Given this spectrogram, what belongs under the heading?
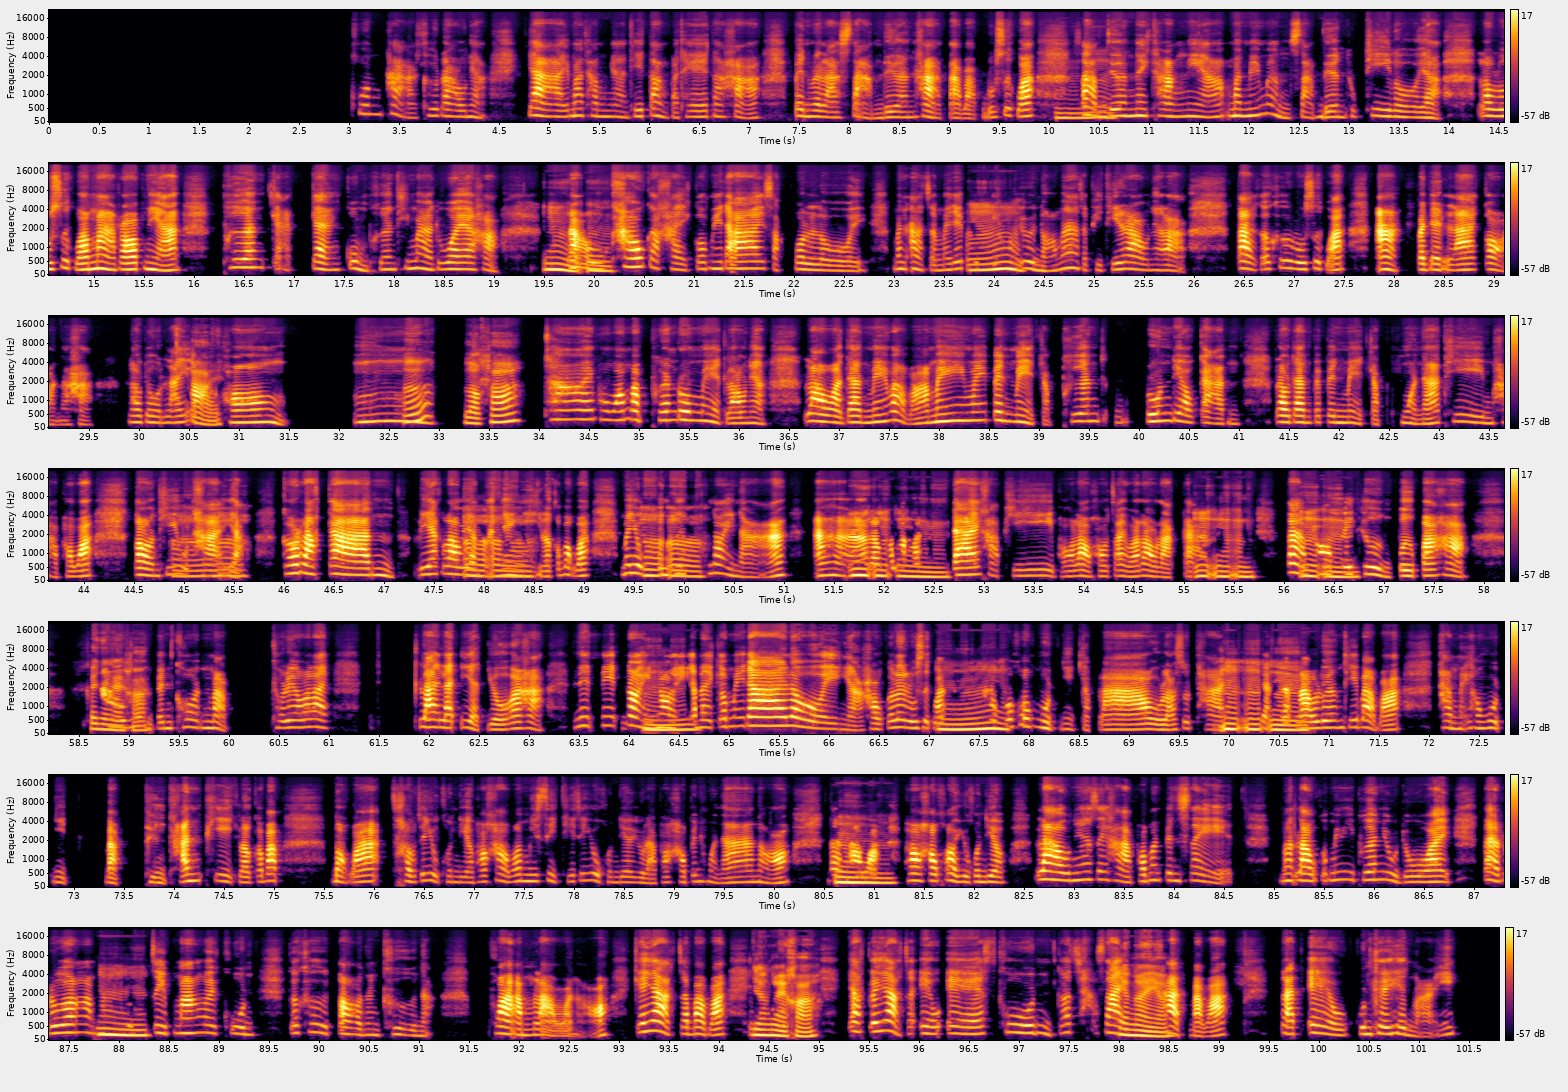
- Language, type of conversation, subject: Thai, advice, คุณรู้สึกโดดเดี่ยวและคิดถึงบ้านหลังย้ายไปอยู่ต่างจังหวัดหรือประเทศใหม่ไหม?
- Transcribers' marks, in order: distorted speech; in English: "รูมเมต"; in English: "เมต"; in English: "เมต"; other noise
